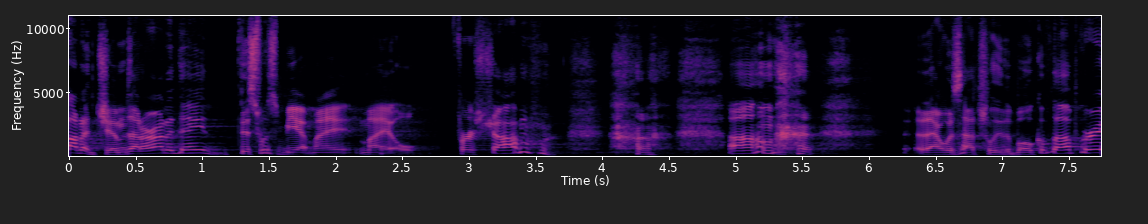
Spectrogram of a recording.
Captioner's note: chuckles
